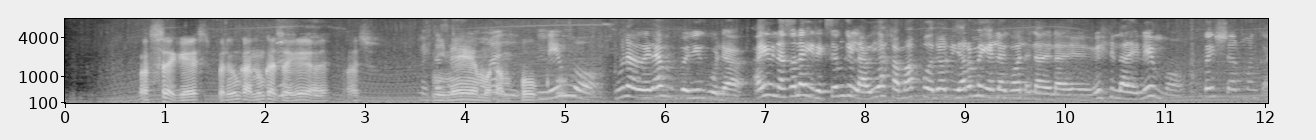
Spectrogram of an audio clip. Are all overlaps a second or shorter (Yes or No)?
No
